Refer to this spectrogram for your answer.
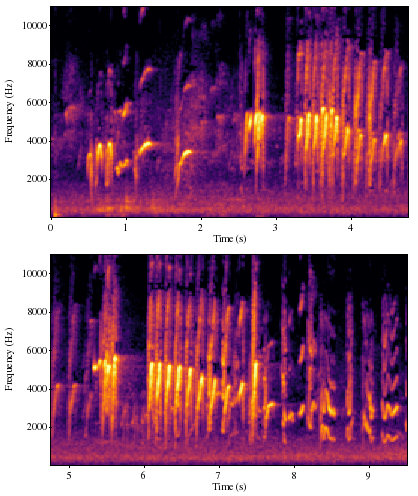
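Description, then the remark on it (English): Swift parrot calls, a migrating bird: rapid bursts of sharp, high-pitched metallic chirps repeated in quick rhythmic series, clear over a soft background hiss, with no talking. “Can you name that bird? Well, Vera O'Donovan can. She was the first to text us with the right answer. It is the swift parrot.”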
